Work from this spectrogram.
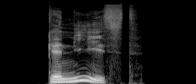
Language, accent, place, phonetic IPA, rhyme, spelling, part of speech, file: German, Germany, Berlin, [ɡəˈniːst], -iːst, geniest, verb, De-geniest.ogg
- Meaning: past participle of niesen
